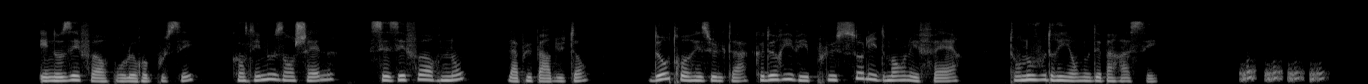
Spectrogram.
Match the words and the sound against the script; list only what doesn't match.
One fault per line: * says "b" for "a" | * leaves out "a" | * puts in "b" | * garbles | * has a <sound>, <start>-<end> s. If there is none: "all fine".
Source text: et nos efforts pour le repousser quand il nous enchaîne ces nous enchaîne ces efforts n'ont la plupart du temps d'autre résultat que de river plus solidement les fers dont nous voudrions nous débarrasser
* leaves out "nous enchaîne ces"
* has a laugh, 12.4-13.3 s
